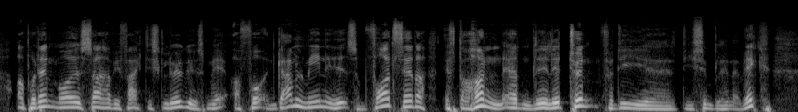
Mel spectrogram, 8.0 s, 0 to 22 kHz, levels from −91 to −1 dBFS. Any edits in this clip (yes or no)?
yes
